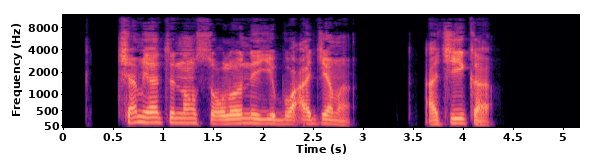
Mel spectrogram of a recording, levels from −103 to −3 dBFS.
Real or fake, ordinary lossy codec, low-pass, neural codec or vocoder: fake; MP3, 96 kbps; 10.8 kHz; vocoder, 24 kHz, 100 mel bands, Vocos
